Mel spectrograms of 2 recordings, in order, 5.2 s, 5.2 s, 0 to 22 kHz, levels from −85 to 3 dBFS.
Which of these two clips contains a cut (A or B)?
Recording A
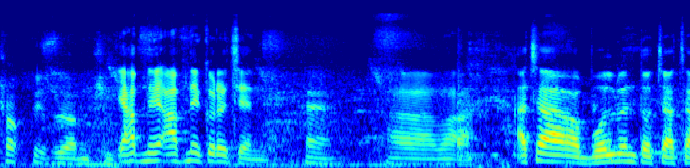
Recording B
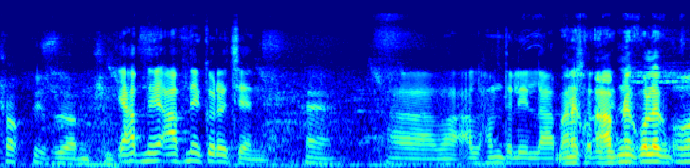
A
